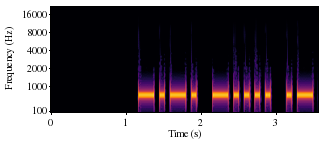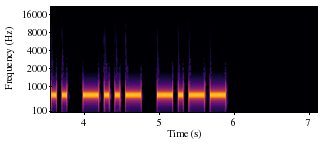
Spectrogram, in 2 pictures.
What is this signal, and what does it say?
Morse code, heard as a keyed tone, about 17 wpm, 700 Hz. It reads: C6LXY
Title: Code Groups - 5 Letter:Numbers - 17wpm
